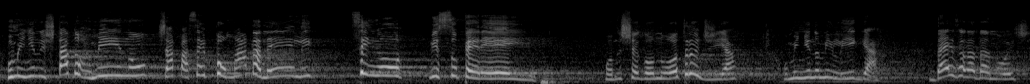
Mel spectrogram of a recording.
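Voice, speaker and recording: A woman in her thirties preaching a sermon with animated storytelling. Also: very high-pitched, normal speed. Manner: animated storytelling, acting out dialogue. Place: church hall. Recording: reverberant church hall, faint noise.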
